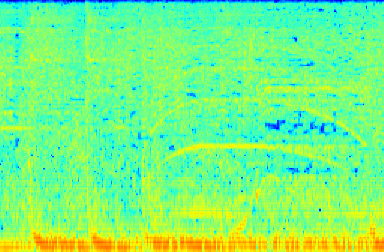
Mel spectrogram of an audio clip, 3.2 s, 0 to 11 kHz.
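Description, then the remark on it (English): A loud radio station contest alarm, the payday alarm, sound effect: a dense clatter of ratcheting, crashing mechanical noise with eerie sliding tones that swoop up and down, like a funfair ghost train, with no voices. “If you're new to the game, if you're new to the station, not 100% sure what you're listening out for, this is how the alarm starts.”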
